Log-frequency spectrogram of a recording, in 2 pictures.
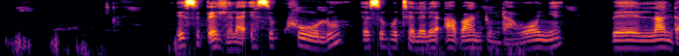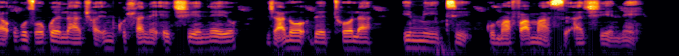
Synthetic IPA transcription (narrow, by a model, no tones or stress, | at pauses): isib̥ʱɛɮɛla̰ʔesikʰulu | esiβutʰɛlɛlɛʔaβantʼundʱawɔɲɛ | βɛlandʱa̰ʔuɣuzɔɣwɛlat͡ʃʼwa̰imikʰuɬanɛ̰ʔet͡ʃʼijɛnɛjɔ | nd͡ʒʱa̰lɔβɛtʰɔla | imitʰḭɣumafa̰ma̰sḭat͡ʃʼijɛ̰nɛ̰ːjɔ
